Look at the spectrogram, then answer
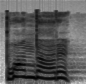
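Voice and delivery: high, squeaky dismissal; brusque mouse. A narrator's reading. Mouse boss dismisses the old man, brusque squeak. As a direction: dismiss him curtly as a mouse. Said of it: "il topo Benji bruscamente".

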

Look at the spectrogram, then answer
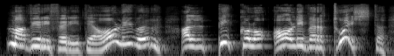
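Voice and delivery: più alto e più forte, stupito; esclamazione sorpresa. Acted. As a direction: esclama incredulo riconoscendo il nome. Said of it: "esclamò il signor Bumble". (Bumble esclama sorpreso, voce alta)

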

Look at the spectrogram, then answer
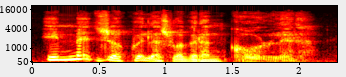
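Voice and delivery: plain reading voice

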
